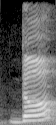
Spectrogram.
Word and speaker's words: the: तो अगर वोवल आता है तब हम दी प्रोनाउंसिएशन करते हैं। ऐसे ही आपने मूवीज़ में देखा होगा, जब लास्ट में लिखा होता है दी एंड, तो एंड में जो ई है वो क्या है?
